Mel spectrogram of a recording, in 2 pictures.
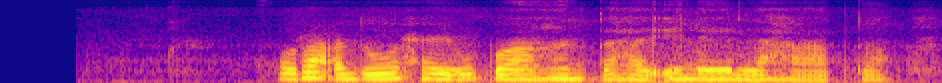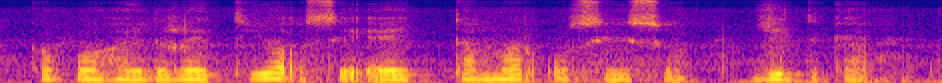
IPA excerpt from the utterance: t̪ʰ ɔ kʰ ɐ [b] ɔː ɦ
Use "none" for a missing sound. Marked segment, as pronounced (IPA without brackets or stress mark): b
